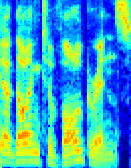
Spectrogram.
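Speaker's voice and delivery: comedic put-on German accent. Asked by another speaker to do a bit in a German accent: German accent. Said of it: "you do a German accent".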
